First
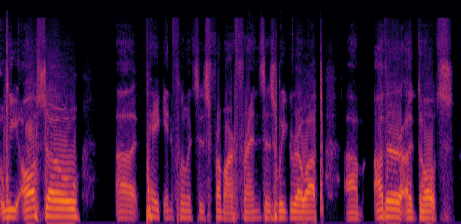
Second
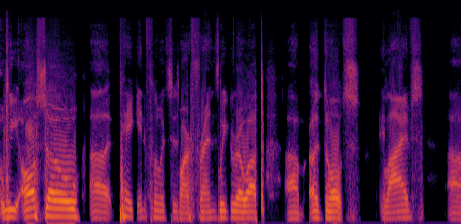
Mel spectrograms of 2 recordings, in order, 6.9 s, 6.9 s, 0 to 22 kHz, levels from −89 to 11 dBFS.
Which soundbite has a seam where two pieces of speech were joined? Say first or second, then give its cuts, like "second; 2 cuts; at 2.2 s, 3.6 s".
second; 5 cuts; at 1.3 s, 2.7 s, 3.3 s, 4.6 s, 5.8 s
